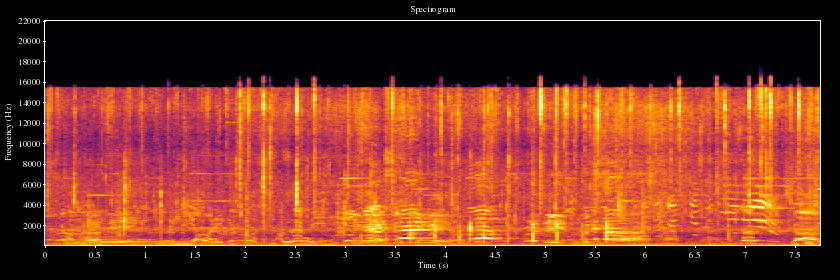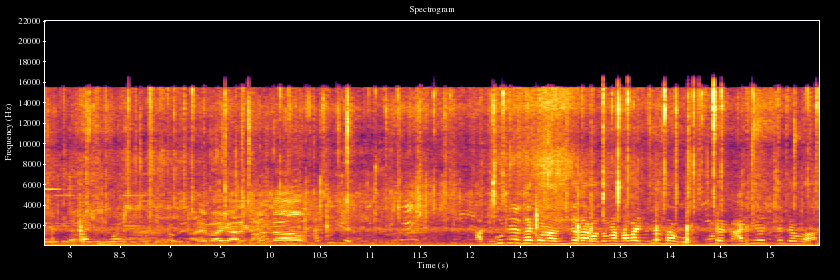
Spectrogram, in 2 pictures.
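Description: A crowd of men and women chatter and call out loudly outdoors.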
